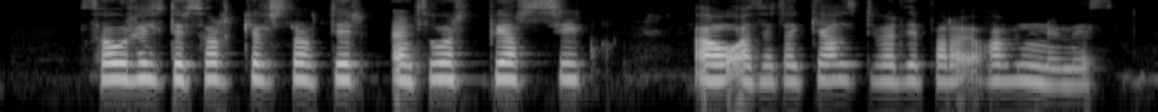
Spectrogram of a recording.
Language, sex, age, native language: Icelandic, female, 20-29, Icelandic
